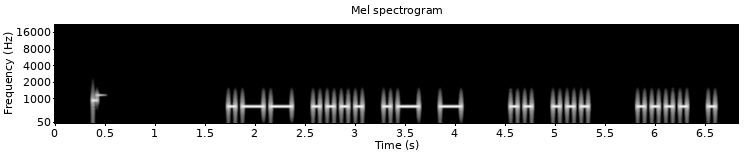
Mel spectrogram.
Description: Morse code, heard as a keyed tone, about 17 wpm, 700 Hz. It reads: WHAT IS HE
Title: Sentences from Top 100 Words 17wpm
